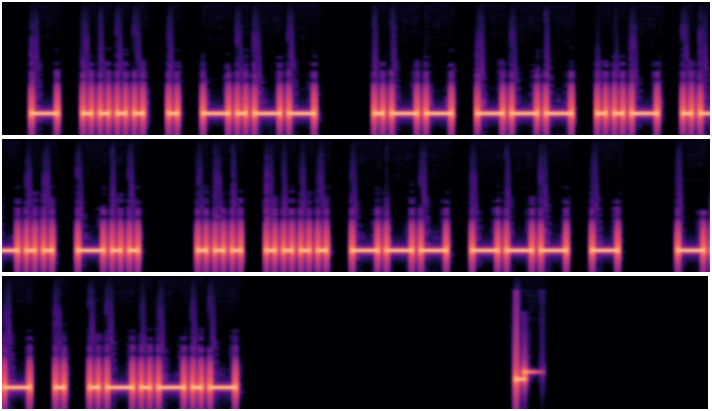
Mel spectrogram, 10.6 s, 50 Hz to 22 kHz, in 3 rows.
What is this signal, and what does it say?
Morse code, heard as a keyed tone, about 28 wpm, 700 Hz. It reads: THEY WOULD SHOOT ME.
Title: Sentences from Top 1500 Words 28wpm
